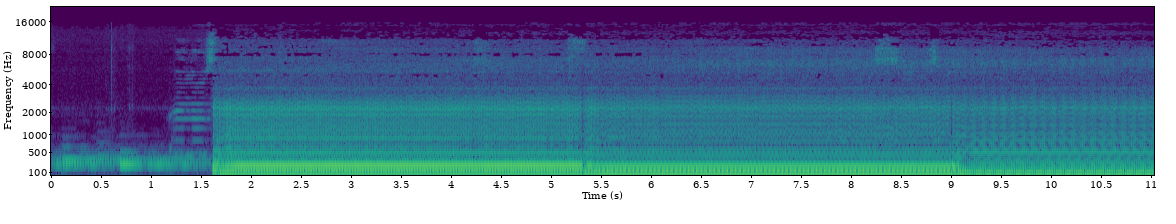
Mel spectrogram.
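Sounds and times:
deep synthesizer bass tones: 0:01.6 - 0:11.0.

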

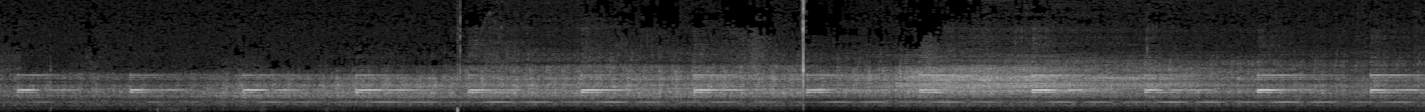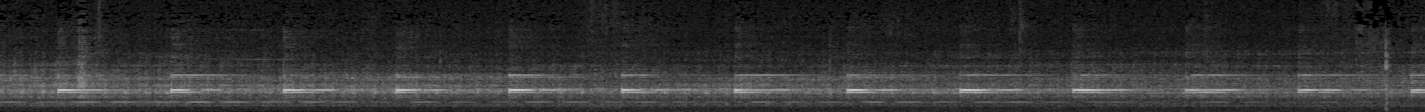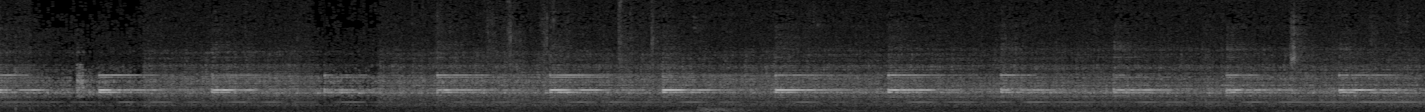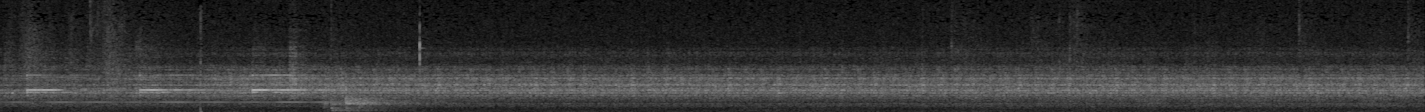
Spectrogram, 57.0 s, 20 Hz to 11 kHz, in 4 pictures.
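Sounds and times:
locomotive bell ringing: 0:00.0 - 0:57.0
steady engine hum: 0:08.9 - 0:57.0.

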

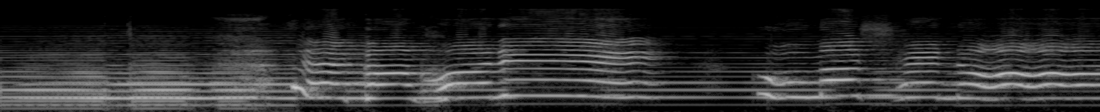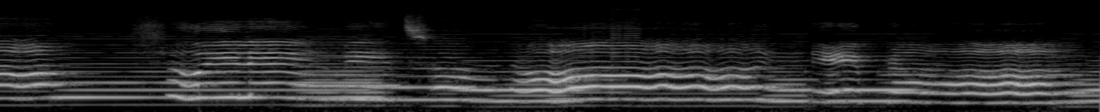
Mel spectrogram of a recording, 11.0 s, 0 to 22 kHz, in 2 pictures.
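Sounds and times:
woman singing with vibrato: 0:01.3 - 0:11.0.

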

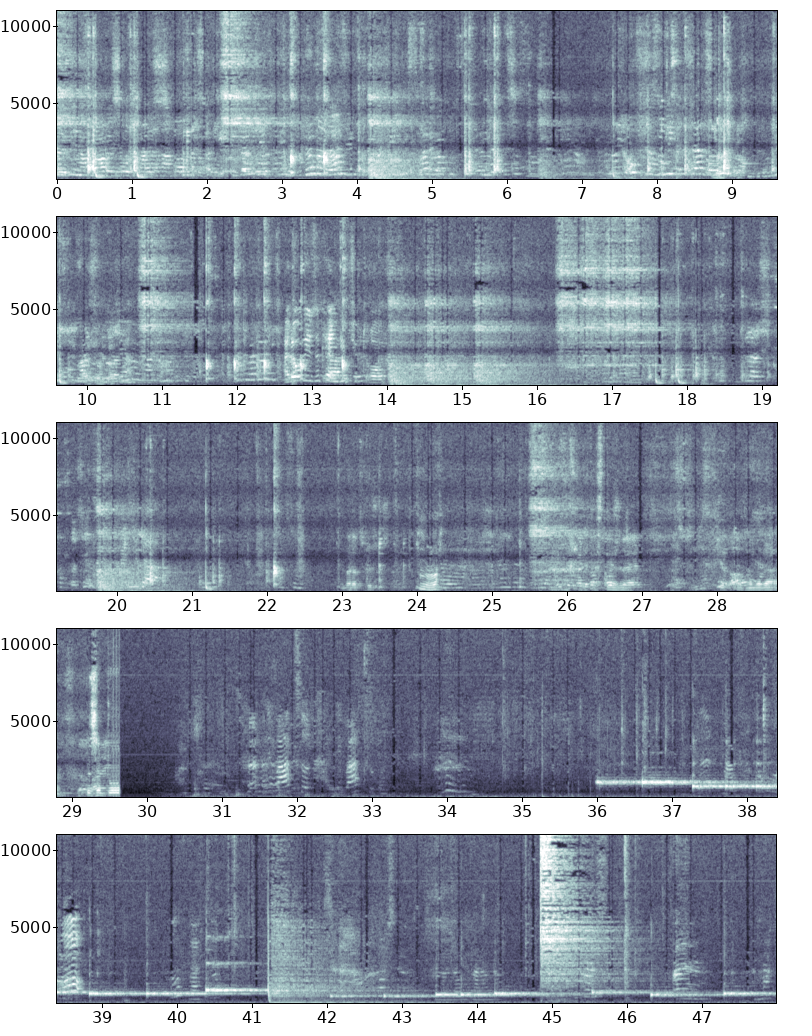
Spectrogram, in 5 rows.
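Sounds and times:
short electronic pings and clicks: 0:36.0 - 0:37.4
sustained electronic tones: 0:36.0 - 0:47.9.

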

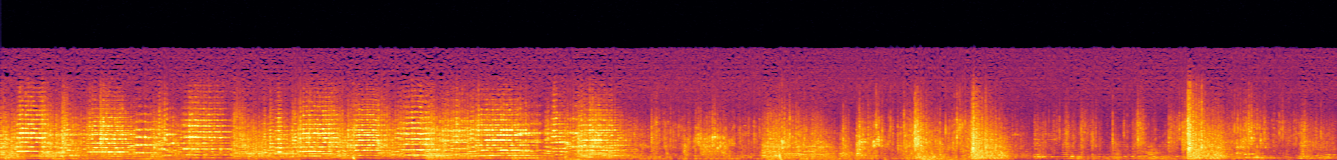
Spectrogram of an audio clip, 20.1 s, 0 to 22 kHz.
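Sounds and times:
dramatic film score music: 0:00.0 - 0:20.0
crashing and rumbling effects: 0:08.1 - 0:15.3.

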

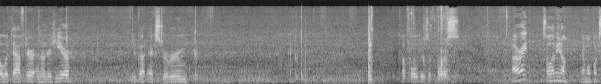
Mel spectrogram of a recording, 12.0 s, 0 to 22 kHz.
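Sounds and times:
car engine hum: 0:00.0 - 0:12.0
armrest lid clunk: 0:03.8 - 0:04.4, 0:05.6 - 0:09.0.

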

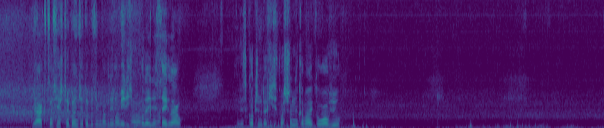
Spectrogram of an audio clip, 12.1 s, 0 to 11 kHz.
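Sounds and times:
wind on microphone: 0:02.7 - 0:08.0, 0:08.7 - 0:12.0.

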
